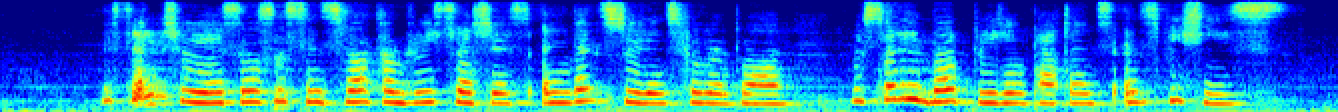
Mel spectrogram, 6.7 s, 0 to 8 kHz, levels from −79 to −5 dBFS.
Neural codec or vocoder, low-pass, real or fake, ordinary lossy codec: codec, 24 kHz, 1 kbps, SNAC; 7.2 kHz; fake; none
